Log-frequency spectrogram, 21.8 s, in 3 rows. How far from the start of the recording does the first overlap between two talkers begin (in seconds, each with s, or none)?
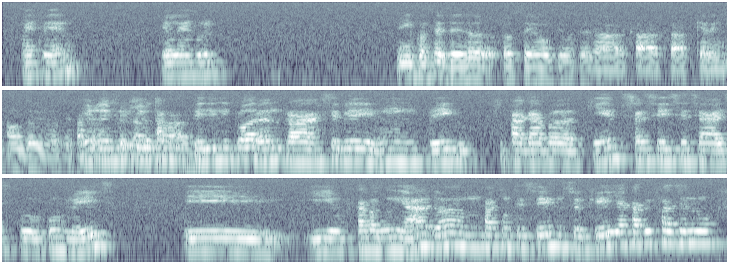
8.0 s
